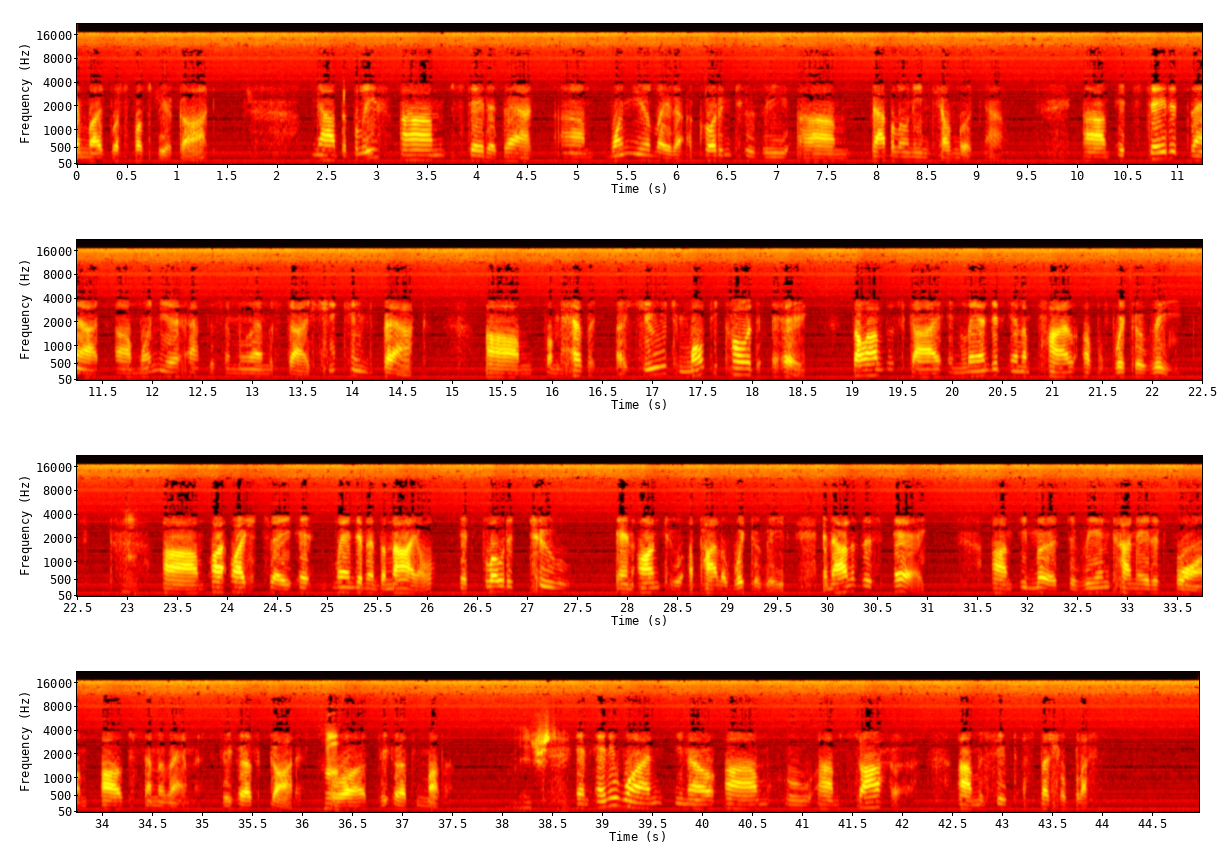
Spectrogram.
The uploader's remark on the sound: The phone connection gets better in the second half of the show!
